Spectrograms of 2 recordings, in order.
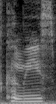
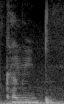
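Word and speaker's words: Kelis: Um I know it's Khaliss, but really it's Khali. But anyway, phonetically it's Khali.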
